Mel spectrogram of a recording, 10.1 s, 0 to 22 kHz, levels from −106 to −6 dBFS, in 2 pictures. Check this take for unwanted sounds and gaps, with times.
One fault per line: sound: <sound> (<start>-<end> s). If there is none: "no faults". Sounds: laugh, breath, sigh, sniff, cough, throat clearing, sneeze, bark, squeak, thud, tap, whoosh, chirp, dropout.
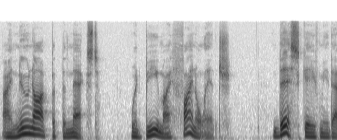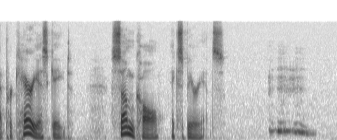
sound: throat clearing (9.1-9.8 s)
